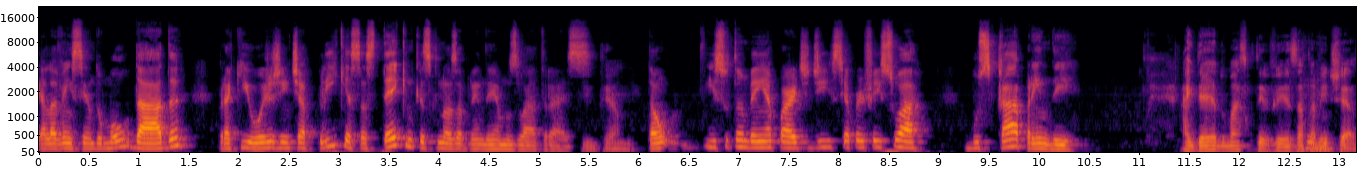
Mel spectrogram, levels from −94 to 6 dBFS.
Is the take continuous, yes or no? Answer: yes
